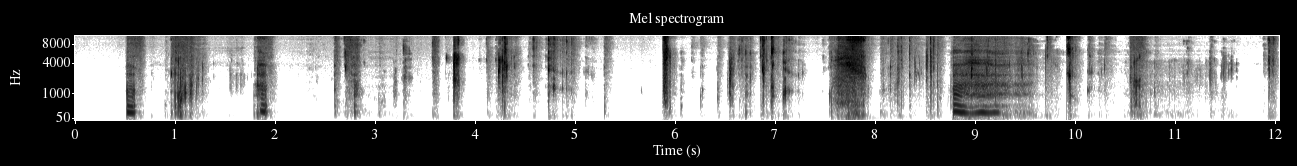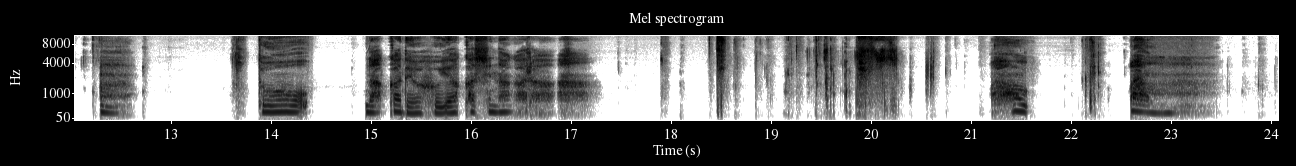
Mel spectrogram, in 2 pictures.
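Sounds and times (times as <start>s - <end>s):
speech: 0.5s - 1.2s, 15.0s - 17.0s
wet mouth sounds from saliva pooled in the mouth: 0.5s - 2.0s, 2.6s - 5.1s, 5.9s - 12.8s, 13.6s - 13.9s, 17.9s - 21.4s, 22.1s - 23.4s.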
